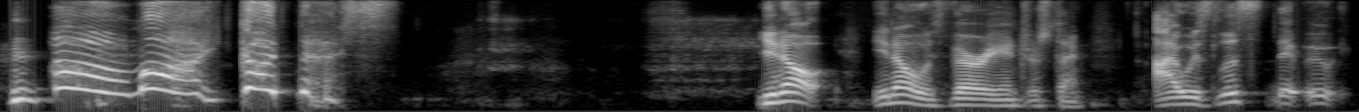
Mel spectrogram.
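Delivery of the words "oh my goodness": very high, slow drawn-out exclamation; hammed-up commentator gasp; Ian Eagle call. Answering the co-host's Ian Eagle call with a high, slow exclamation. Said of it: "Ian Eagle impression".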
